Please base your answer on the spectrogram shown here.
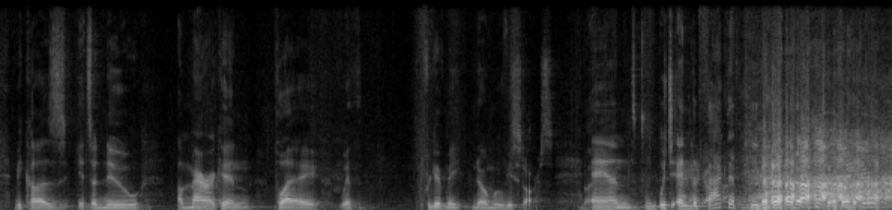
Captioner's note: laughter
